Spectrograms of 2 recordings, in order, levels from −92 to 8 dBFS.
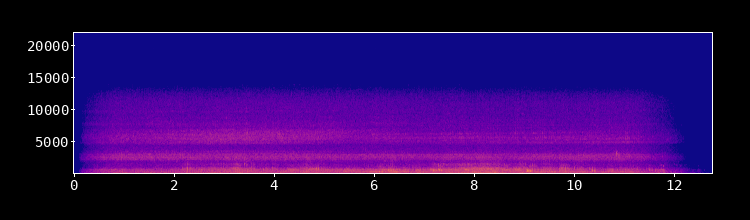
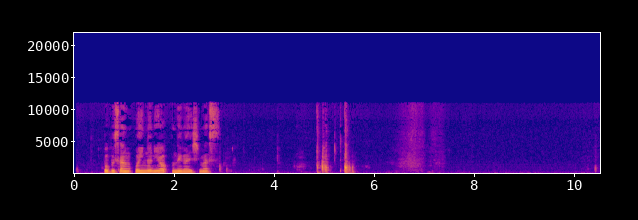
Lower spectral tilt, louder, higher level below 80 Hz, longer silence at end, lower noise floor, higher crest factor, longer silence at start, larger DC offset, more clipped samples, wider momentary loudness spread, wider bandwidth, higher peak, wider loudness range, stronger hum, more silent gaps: about the same, -5 dB/octave vs -5 dB/octave; second, -41 LUFS vs -23 LUFS; first, -52 dBFS vs -70 dBFS; first, 0.65 s vs 0.1 s; first, -79 dBFS vs -68 dBFS; about the same, 22 dB vs 26 dB; second, 0.2 s vs 0.6 s; neither; neither; second, 11 LU vs 21 LU; first, 14.5 kHz vs 11.5 kHz; second, -20 dBFS vs -2 dBFS; second, 5 LU vs 9 LU; neither; neither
